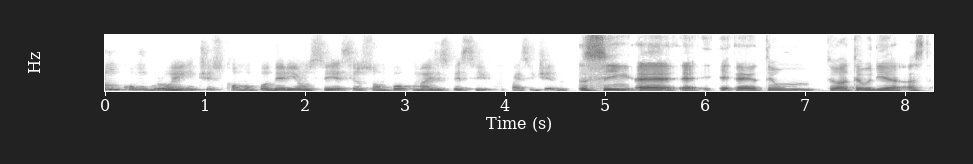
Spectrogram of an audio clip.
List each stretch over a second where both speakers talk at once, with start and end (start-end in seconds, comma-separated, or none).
none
